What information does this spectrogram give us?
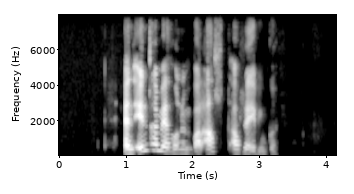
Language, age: Icelandic, 50-59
